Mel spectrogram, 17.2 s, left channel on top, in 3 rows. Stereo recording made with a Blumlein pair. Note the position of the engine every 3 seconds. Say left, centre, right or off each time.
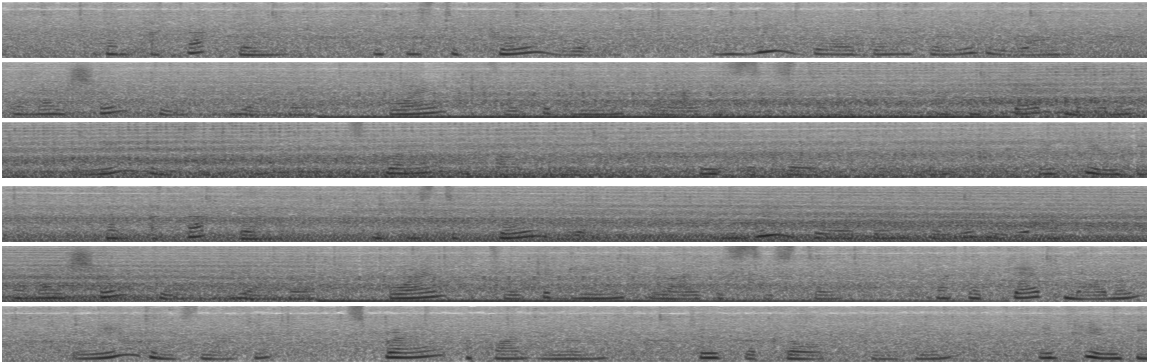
right, right, centre, left, left, left.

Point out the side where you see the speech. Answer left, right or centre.
centre.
